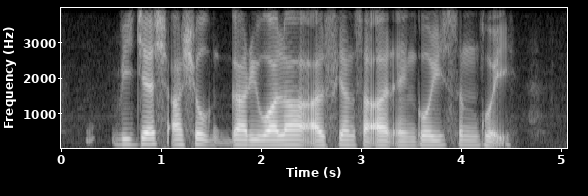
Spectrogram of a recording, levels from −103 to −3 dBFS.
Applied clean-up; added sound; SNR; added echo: none; none; none; none.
